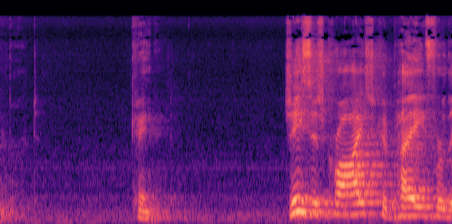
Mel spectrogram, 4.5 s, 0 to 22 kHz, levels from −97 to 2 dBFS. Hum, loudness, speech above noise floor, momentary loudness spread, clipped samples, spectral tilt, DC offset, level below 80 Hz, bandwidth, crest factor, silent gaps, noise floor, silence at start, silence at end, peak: none; -20 LUFS; 33 dB; 20 LU; under 0.1%; -3.5 dB/octave; under 0.1%; -60 dBFS; 16.5 kHz; 20 dB; none; -53 dBFS; 0 s; 0 s; -4 dBFS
